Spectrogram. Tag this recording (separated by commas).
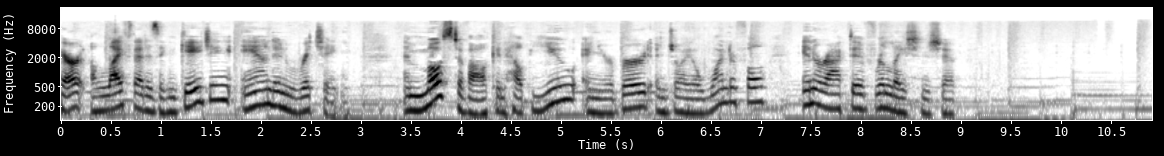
Music, Speech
